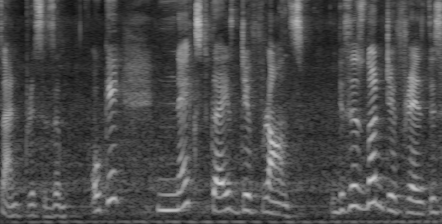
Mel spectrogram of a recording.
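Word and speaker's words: différance: is called logos and प्रिसिज्म okay next guys डिफरेंस this is नॉट डिफरेंस this is the another spelling डिफरेंस डी I double F ई आर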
